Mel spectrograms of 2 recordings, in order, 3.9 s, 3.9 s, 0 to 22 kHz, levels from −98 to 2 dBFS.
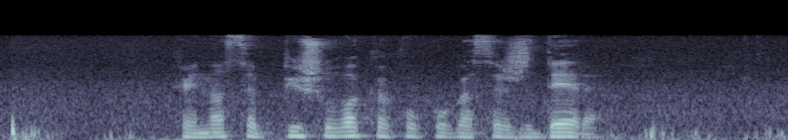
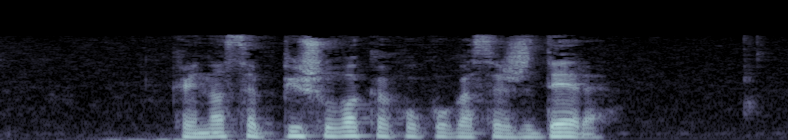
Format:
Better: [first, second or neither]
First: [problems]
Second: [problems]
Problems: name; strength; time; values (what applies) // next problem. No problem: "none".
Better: second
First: background sound (Wind); 9 dB below the speech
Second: none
